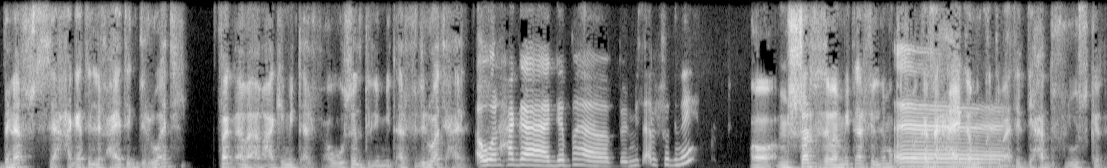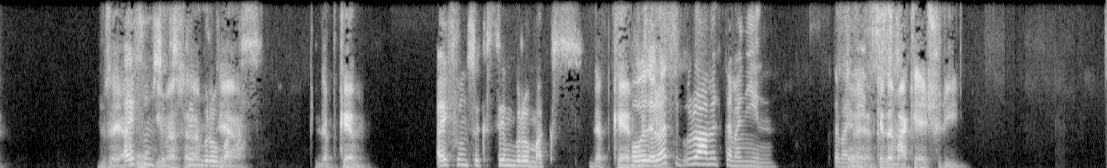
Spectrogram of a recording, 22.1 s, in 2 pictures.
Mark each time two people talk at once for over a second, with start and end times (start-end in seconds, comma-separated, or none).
8.9-10.2, 12.3-13.6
